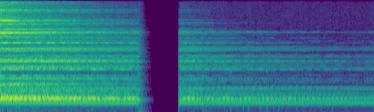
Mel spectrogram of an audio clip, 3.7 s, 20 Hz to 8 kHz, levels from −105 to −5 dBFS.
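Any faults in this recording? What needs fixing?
At 1.39 s the sound stalls and doesn't pick up again until 1.80 s: a call audio freeze. You get a short fading tail of the last sound, then about 300 ms of silence, and it resumes exactly where it left off, so nothing's lost but 400 ms of gap has been inserted. The likely cause is packets stalling in transit long enough to drain the jitter buffer. To prevent it, look at the network path for bursty delay and give the buffer a bit more headroom.

Right after that, from 2.03 to 2.05 s, there's a skip ahead: playback jumps forward with only a tiny 12 ms bridge, and roughly a fifth of a second of the sound just vanishes. That's audio dropped on the way or by the buffer overflowing, with the two sides joined almost directly. To prevent it, let the buffer bleed off excess delay gradually by time-compressing instead of discarding whole chunks.

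Then from 2.31 to 3.63 s there's a jitter buffer slow-down. The sound plays at about 86% speed with the pitch unchanged, so things feel stretched. That's the receiver repeating single pitch periods over and over to add about 200 ms of reserve back into a buffer that's running low. To prevent it, stabilise the delay target so the buffer isn't whipsawing between draining and refilling.

The call path itself, with nothing above 8 kHz, fits a 64 kbps G.722 link.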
